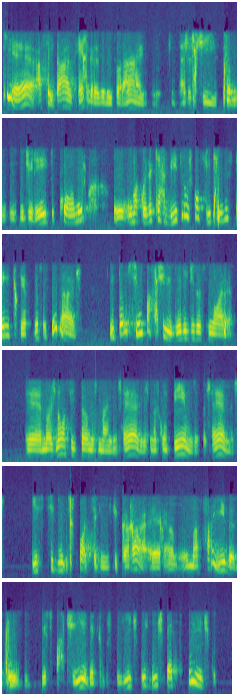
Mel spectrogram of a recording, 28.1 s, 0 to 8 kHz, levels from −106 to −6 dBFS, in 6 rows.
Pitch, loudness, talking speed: 155 Hz, -19 LUFS, 115 wpm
